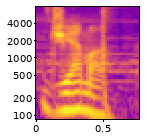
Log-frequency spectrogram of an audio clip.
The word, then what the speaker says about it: Gemma: episode where I learned that that name is pronounced Gemma what about what's her name sorry sorry Sasha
